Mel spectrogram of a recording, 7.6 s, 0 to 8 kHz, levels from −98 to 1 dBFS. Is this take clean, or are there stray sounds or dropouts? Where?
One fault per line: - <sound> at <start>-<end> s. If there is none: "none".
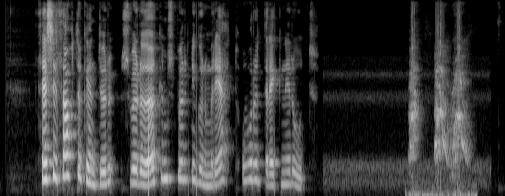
- bark at 6.1-7.2 s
